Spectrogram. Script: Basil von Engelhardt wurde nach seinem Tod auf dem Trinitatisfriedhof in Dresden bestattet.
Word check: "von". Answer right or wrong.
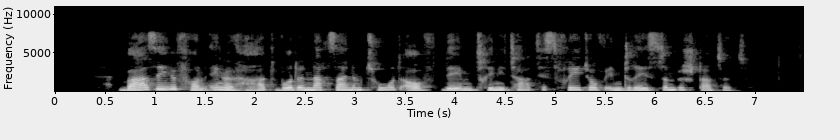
right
